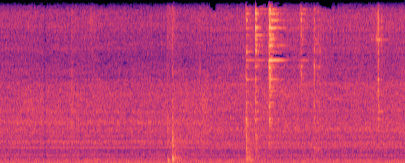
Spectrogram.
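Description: Metal machine parts clinking and knocking as they are handled on a workbench: a few short clinks in the second half, over a steady low hum.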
